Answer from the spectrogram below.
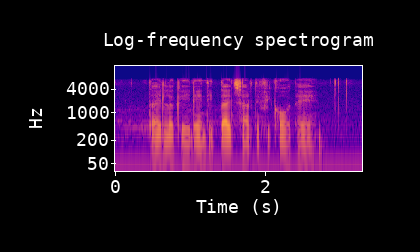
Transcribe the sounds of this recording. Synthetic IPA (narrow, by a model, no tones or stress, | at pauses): tɛjdələkəidɛntitəjtsærtifikʰɑːtəɦɛ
